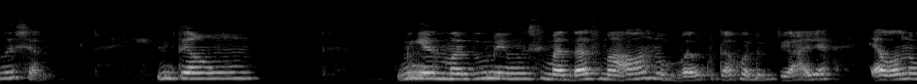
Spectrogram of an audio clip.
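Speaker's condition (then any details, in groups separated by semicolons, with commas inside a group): Spastic diplegic cerebral palsy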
